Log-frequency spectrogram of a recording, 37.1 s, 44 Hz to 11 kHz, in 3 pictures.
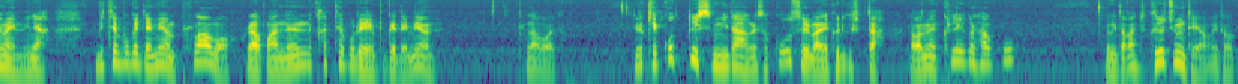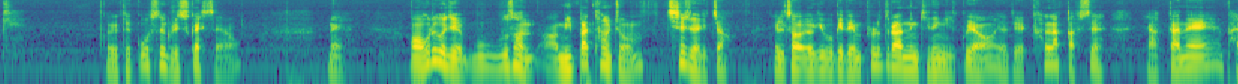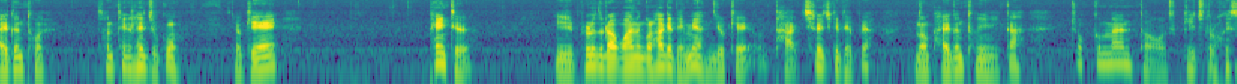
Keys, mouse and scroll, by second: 5.8 click, 9.4 click, 10.7 click, 12.0 click, 15.4 click, 23.1 click, 24.8 click, 28.3 click, 33.4 click, 34.7 click, 35.1 click, 35.8 click, 35.8 click, 36.4 click.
